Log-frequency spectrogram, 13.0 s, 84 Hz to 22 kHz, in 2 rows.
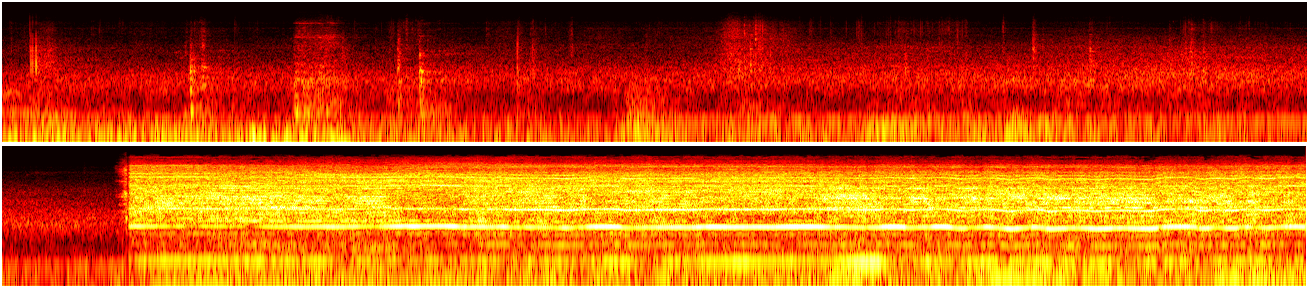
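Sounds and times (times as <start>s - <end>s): die grinder high whine: 7.1s - 13.0s.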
